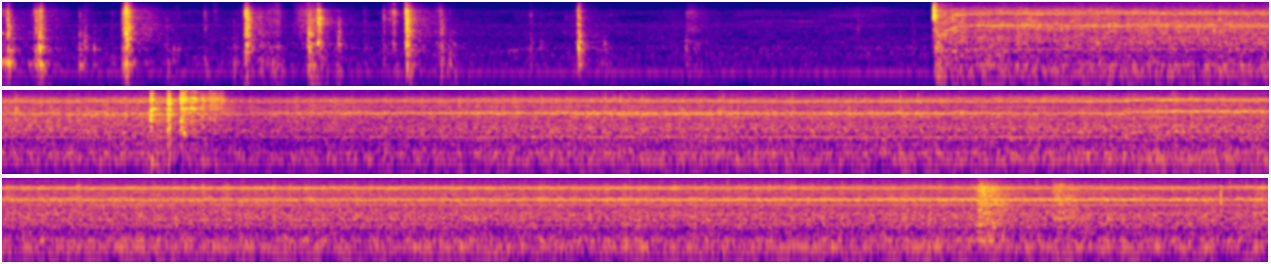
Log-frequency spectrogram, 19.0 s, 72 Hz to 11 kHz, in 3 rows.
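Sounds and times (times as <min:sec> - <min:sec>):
food processor motor whining: 0:04.6 - 0:19.0.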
